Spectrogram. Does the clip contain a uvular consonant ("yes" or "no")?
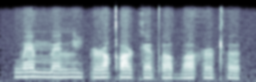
yes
